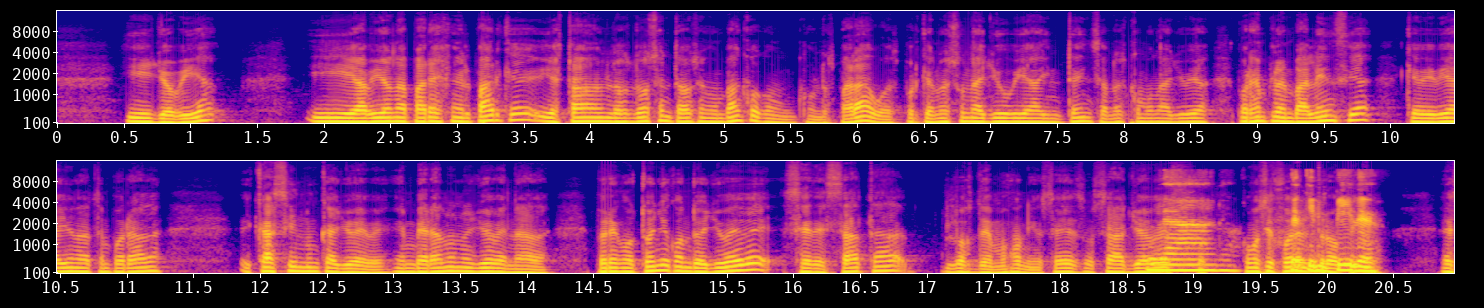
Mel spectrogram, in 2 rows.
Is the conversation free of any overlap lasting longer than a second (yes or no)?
no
